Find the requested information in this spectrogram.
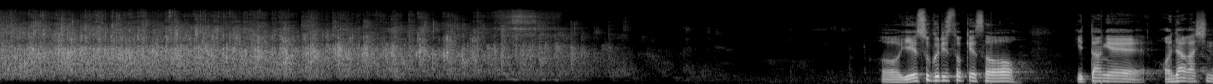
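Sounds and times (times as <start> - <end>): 
audience applauding: 0.0 - 6.9
speech: 8.8 - 12.1.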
